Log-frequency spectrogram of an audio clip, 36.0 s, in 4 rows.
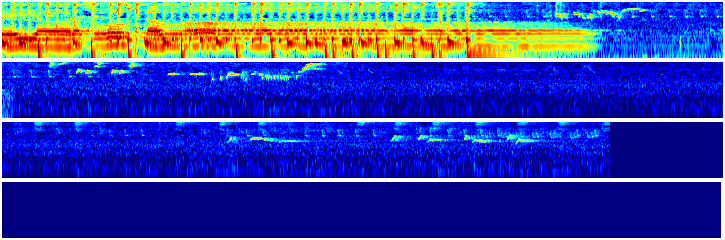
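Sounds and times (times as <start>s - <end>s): background music chord: 0.0s - 9.1s
birds chirping: 0.0s - 13.7s, 18.0s - 25.6s
faint steady hiss: 6.7s - 25.6s.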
